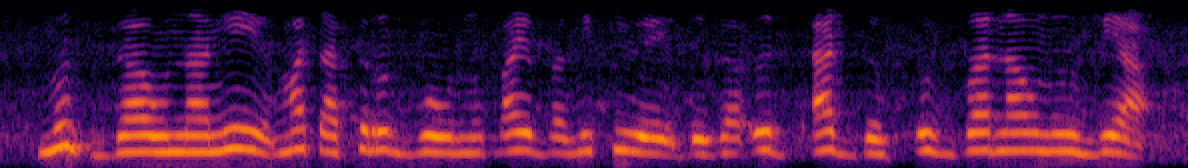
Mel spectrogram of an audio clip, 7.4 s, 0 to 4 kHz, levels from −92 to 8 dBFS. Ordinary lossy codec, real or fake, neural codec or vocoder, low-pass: MP3, 24 kbps; fake; codec, 24 kHz, 3.1 kbps, DualCodec; 3.6 kHz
